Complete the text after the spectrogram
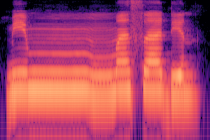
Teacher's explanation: Ada huruf nun mati menghadapi huruf mim. Nah, kita masukkan huruf nun matinya ke huruf mim. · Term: idgham biguna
